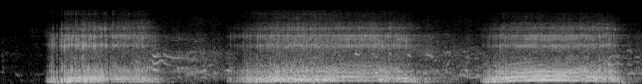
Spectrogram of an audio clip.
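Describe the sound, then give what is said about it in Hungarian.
A voice imitates a person snoring in a train compartment: three long, loud, rasping snores with short pauses between them. “fölébresztik saját magukat, és körülnéznek, hogy ki horkol. Körülbelül így csinál.”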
